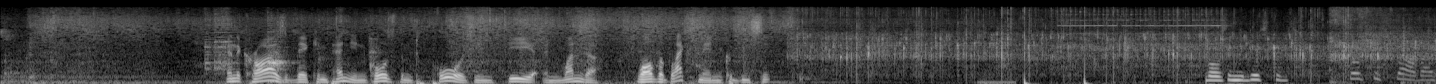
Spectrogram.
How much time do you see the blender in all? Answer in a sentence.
You can't hear the blender here.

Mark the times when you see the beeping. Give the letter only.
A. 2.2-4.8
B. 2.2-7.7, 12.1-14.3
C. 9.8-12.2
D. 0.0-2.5
C.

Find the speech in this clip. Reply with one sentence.
You can hear the speech from 2.2 to 7.7 s and from 12.1 to 14.3 s.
